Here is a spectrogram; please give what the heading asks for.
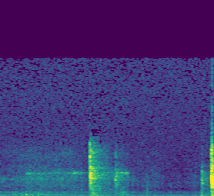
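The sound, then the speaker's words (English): A door is opened with a solid clunk and a brief rattle, followed near the end by a sharper, louder knock. “Let me open the door here.”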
